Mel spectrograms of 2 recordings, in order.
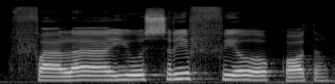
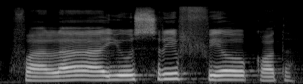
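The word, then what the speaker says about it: فَلَا يُسْرِفْ فِي الْقَتْلِ: Cara membacanya yaitu fa yang pertama dimasukkan ke fa yang kedua dan ditekan. Fala yusrif fil qatl. Nah, itu ya. Fala yusrif fil qatl.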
